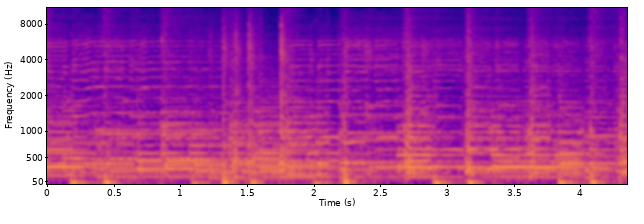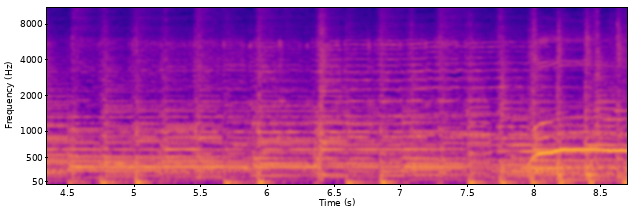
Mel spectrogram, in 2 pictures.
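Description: Live rock band playing an instrumental passage: guitar lines over bass and keyboards, with a drum kit keeping a steady kick-drum and cymbal beat.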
